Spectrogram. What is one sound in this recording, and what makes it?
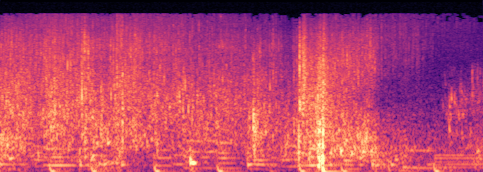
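Water splashes softly as a swimmer paddles.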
